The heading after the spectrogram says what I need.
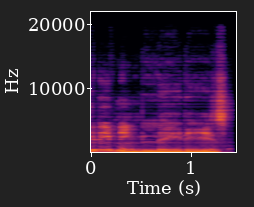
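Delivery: weird, low, creepy stage voice. Performer recalls greeting the audience on stage: weird creepy voice. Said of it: "I said it in a weird creepy voice".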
